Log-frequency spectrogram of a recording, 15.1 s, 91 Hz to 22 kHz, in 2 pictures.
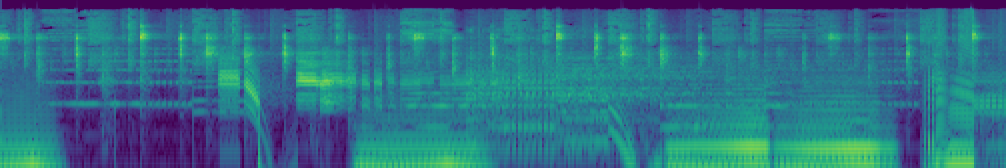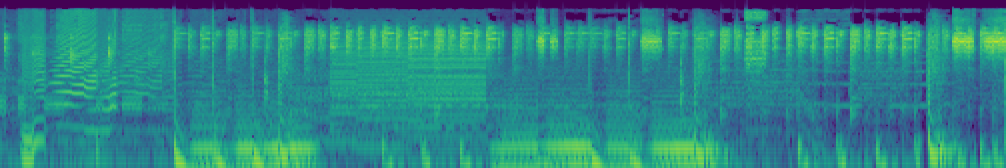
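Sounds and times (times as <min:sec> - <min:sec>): heavy sub-bass notes: 0:00.0 - 0:00.6, 0:02.6 - 0:13.3
synth stabs: 0:01.4 - 0:13.8
falling synth sweep: 0:02.6 - 0:11.5
drum hits: 0:08.8 - 0:13.9.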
